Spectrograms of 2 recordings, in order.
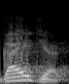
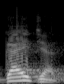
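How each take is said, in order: Both takes have the same delivery.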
